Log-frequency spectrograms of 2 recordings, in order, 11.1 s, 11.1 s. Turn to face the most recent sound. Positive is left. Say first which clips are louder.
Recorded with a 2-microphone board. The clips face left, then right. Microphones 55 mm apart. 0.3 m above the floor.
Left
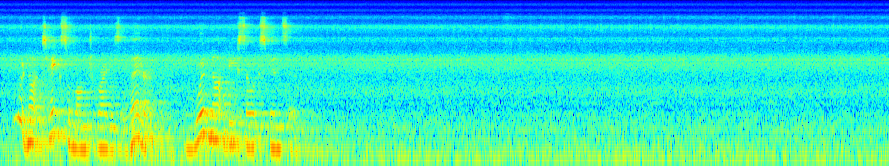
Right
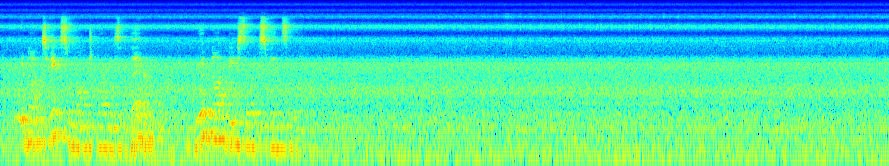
# left 3 dB
turn(degrees=30)  # may be behind; listen again after turning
